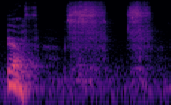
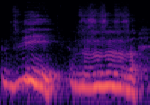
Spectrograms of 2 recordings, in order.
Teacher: same sound, only again, the V is sounded with your voice box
